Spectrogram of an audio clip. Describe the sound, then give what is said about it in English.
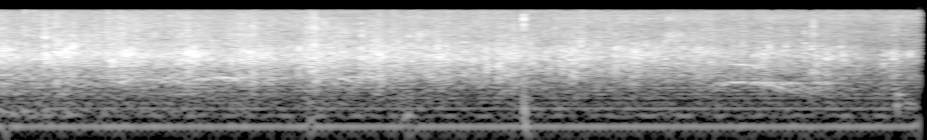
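An audience claps their hands together in a dense, sustained wash of applause that holds steady throughout, with a low electrical hum and faint crowd murmur beneath it. “Come on, clap your hands with Jesus.”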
